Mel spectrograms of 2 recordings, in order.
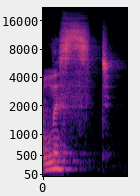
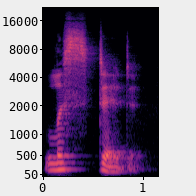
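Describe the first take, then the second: First: Single-syllable LIST; no added vowel. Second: LISTED in two clear syllables, "list-id"; slow LISTED with a separated "did"; added vowel. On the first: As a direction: LIST as one syllable ending on T. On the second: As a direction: give "listed" a full short-I second syllable. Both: Shown as a demonstration. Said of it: "you kinda need a vowel there".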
